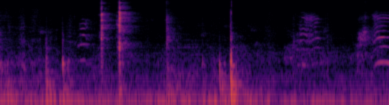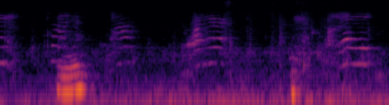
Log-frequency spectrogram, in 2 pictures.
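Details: Female pet cat meowing for food indoors, a series of short harmonic meows with rising-falling arches, some clicks and handling noises early on, and a low background hum in a small room.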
